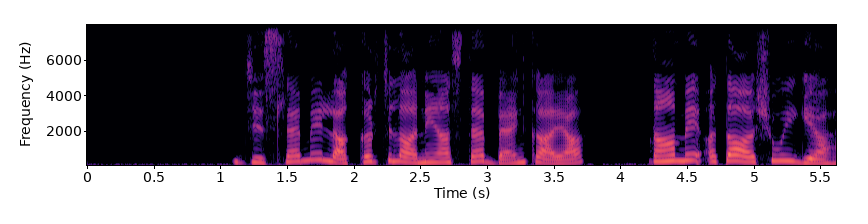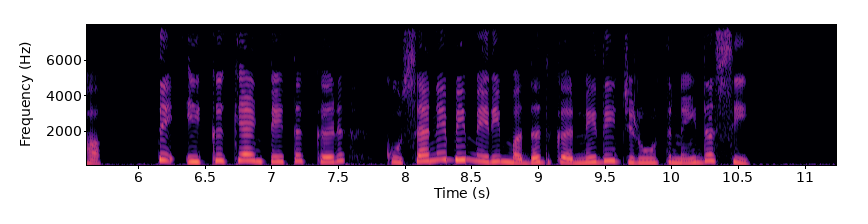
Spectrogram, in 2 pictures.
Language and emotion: Dogri, sad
